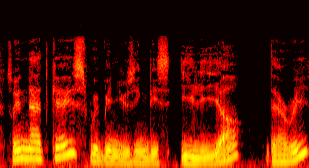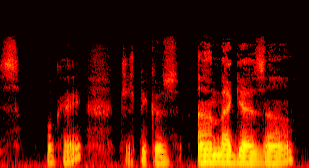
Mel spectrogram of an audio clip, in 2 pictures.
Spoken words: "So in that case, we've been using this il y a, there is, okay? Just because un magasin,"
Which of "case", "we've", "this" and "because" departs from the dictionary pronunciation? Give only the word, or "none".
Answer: none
